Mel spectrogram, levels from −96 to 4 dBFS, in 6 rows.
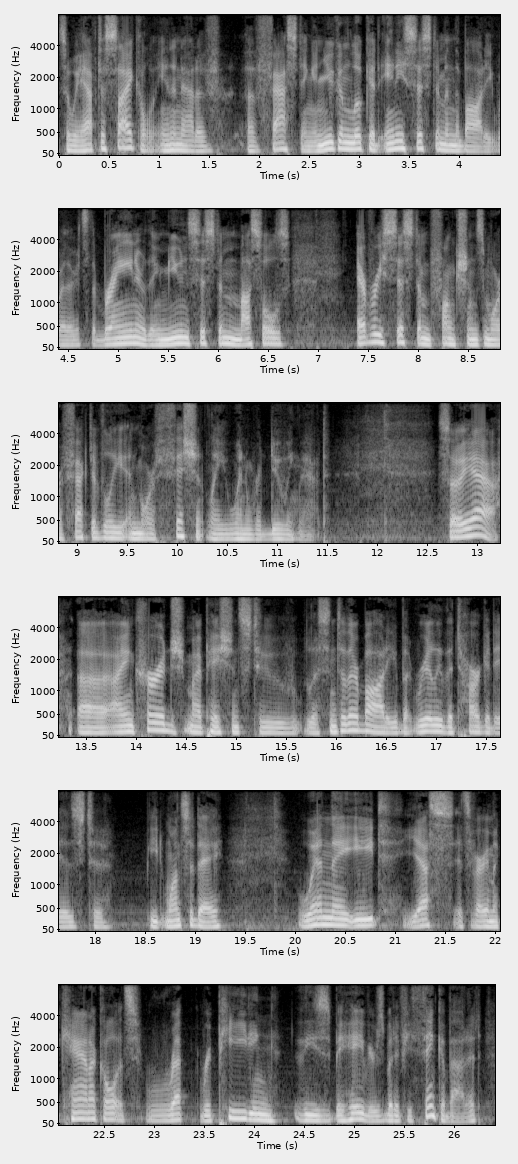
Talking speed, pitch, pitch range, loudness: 185 wpm, 115 Hz, 105-130 Hz, -14 LUFS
